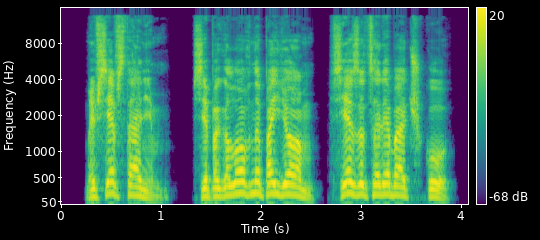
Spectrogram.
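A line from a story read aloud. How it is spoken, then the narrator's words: Shouting. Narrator (Russian): кричал он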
